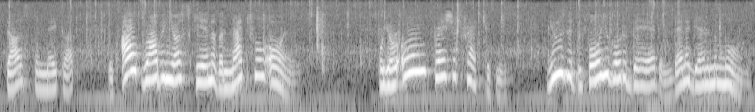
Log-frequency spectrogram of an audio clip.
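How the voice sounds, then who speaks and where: A high-voiced woman on a tinny vintage radio recording reads a commercial. Her phrasing is careful and genteel, with lively, persuasive rises and falls. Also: slightly rough. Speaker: commercial spokeswoman. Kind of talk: 1930s scripted radio advertisement. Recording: tinny, hissy 1939 radio disc recording.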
